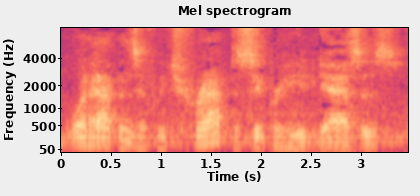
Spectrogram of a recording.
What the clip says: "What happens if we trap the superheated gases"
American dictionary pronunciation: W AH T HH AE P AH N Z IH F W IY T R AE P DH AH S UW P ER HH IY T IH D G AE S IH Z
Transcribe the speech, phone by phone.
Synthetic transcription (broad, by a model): W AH T HH AE P AH N Z IH F W IY T R AE P DH AH S UW P ER HH IY T IH D G AE S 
